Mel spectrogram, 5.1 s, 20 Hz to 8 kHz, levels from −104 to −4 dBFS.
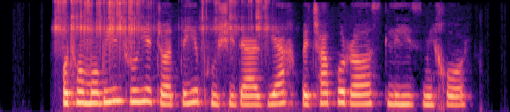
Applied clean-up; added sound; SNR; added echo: none; Rattle; 16 dB; none.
